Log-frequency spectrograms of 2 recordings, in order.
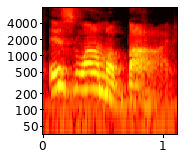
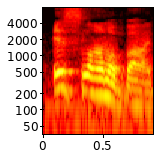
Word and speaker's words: Islamabad: It's Islamabad. Yeah, Islamabad.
